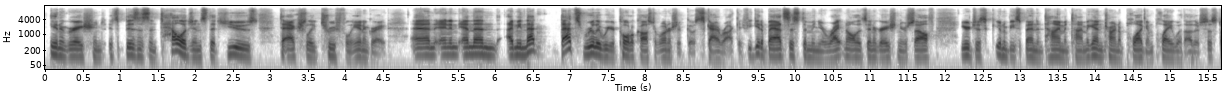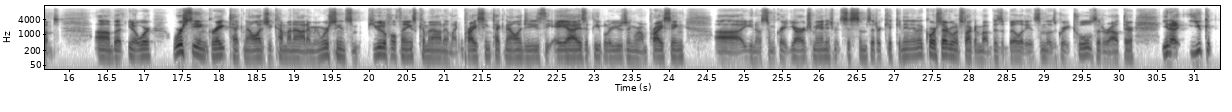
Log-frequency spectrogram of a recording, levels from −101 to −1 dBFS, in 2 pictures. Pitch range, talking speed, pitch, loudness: 110-135 Hz, 235 wpm, 115 Hz, -25 LUFS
